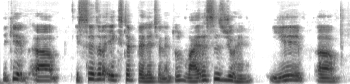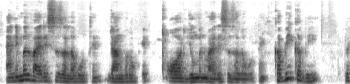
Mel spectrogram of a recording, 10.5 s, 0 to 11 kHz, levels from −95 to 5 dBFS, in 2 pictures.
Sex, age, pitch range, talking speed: male, 40-59, 125-175 Hz, 165 wpm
